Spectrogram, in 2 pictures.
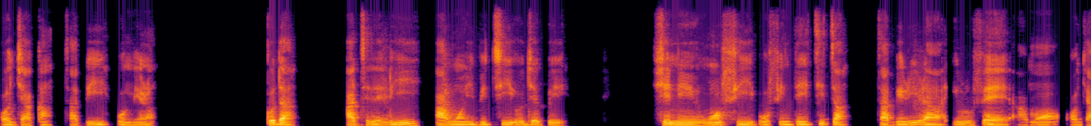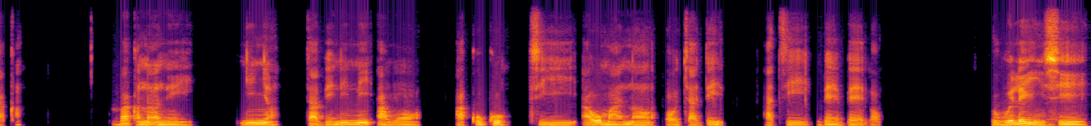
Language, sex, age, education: Yoruba, male, 30-45, tertiary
